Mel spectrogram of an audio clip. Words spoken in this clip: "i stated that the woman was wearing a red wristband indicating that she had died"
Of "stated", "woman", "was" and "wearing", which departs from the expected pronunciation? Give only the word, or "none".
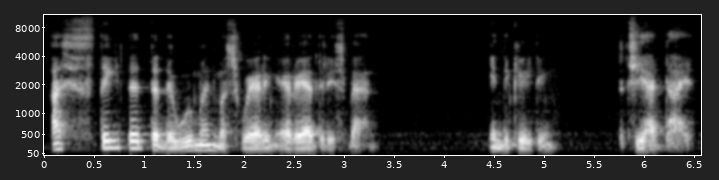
was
